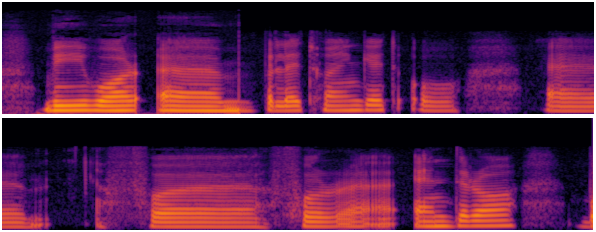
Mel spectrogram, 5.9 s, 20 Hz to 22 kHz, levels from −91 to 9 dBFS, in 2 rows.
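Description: A speech recording with an abrupt change in sound at 1.18 s that lasts to the end. There is no gap at the change. From that point, nothing is heard above 7.6 kHz, so the voice turns duller and boxier. The level drops by about 5 dB. A faint new background noise sits far below the speech. This points to an input switched to a poorer device, likely another microphone or a headset's call profile.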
